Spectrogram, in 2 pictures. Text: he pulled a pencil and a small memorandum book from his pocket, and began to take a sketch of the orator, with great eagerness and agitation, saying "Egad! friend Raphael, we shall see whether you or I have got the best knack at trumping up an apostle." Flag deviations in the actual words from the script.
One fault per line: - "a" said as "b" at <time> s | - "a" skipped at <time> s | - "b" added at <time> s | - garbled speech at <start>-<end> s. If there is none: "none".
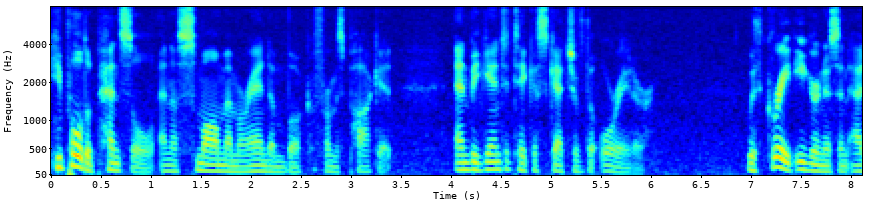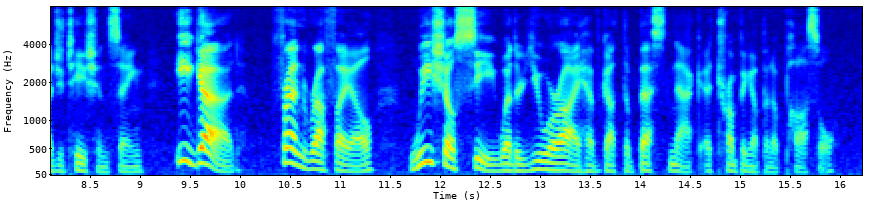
none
